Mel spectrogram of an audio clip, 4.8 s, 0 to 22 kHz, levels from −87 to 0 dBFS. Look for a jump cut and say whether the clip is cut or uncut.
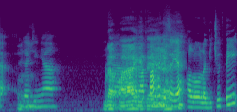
cut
